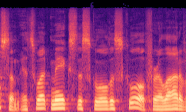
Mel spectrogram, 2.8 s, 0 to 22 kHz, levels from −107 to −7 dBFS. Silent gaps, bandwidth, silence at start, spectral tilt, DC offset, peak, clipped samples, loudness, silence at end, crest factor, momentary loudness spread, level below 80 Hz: none; 15.5 kHz; 0 s; -6.5 dB/octave; under 0.1%; -4 dBFS; under 0.1%; -18 LUFS; 0 s; 14 dB; 7 LU; -52 dBFS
